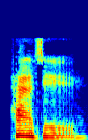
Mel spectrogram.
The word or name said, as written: hatty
